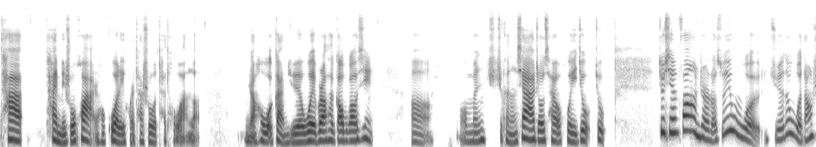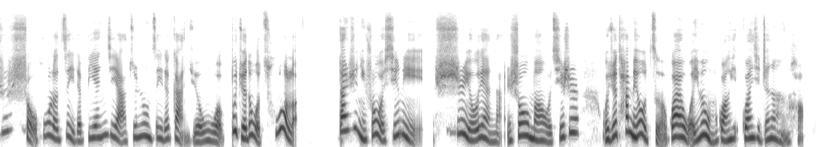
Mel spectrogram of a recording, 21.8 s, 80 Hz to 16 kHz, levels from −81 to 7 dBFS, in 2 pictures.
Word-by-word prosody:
他 210 -3 +5 0.3
他 210 - +2
也 - - +4
没 155 -2 +1
说 175 +2 +2
话。 215 0 +5
然 - - -7
后 165 - -6
过 195 - +5
了 155 - +2
一 - - 0
会 - - -10
儿， - - -3
他 175 - -7
说 170 -2 -1
他 - - -11
投 - - -9
完 - - -2
了， - - -5 0.6
然 - - 0
后 - - -1
我 - - +4
感 145 - +1
觉 165 +1 +2
我 190 +3 +6
也 185 - +7
不 200 - +3
知 - - +9
道 - - +4
他 200 -1 -1
高 195 0 +4
不 190 - -5
高 195 - +3
兴。 220 -4 -3 0.5
啊， 165 -3 -8 0.4
我 - - -10
们 180 +4 -3 0.2
可 - - -4
能 160 - -4
下 220 +1 +6
周 195 -2 +3
才 200 -1 -3
有 170 - 0
会 180 -1 -2
议 - - -2
就 200 - -1
就 - - -3 0.7
就 365 - +5
先 355 0 +2
放 390 -5 +3
这 235 -4 0
了。 185 -2 -4
所 320 - -8
以 400 - +1
我 295 - 0
觉 215 0 -5
得 335 - -5
我 - - -2
当 275 - -2
时 365 +4 -8
是 425 +1 -12
守 - - -1
护 300 +1 -6
了 235 -4 -1
自 245 +7 -10
己 235 - -3
的 185 0 -3
边 255 +7 -3
界 280 -5 -3
啊， 175 - -2
尊 260 +7 -5
重 280 -2 0
自 245 - -10
己 235 - -3
的 230 +2 -4
感 230 -3 -3
觉。 170 - -5
我 185 0 -2
不 390 0 +4
觉 235 - +4
得 - - +1
我 - - +1
错 420 +7 +1
了， - - -2 0.5
但 395 +1 +4
是 460 - -8
你 250 - +3
说 310 +9 -2
我 285 - +1
心 285 +11 -4
里 270 -6 -2
是 345 -6 -2
有 210 0 +2
点 235 -8 -1
难 165 - -10
受 290 +8 +2
吗？ 205 -5 +3
我 165 - -3
其 255 +10 -3
实 360 +3 -1 0.3
我 210 - +2
觉 245 - +2
得 - - +4
他 385 +5 0
没 295 -6 +7
有 305 -3 +3
责 - - -6
怪 270 +1 +6
我， 220 -7 +1
因 245 - +2
为 - - +5
我 290 - +6
们 175 - -7
光 205 -1 +1
关 240 +1 +3
系 235 - -4
真 215 +4 -3
的 240 - +1
很 180 - -7
好， - - -10
225 Hz, 330 characters per minute, -23 LUFS, 190-290 Hz, 0.7 s, 知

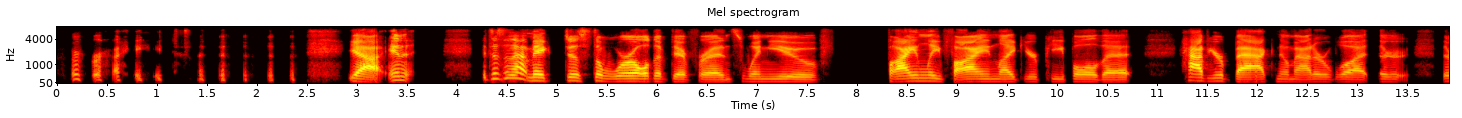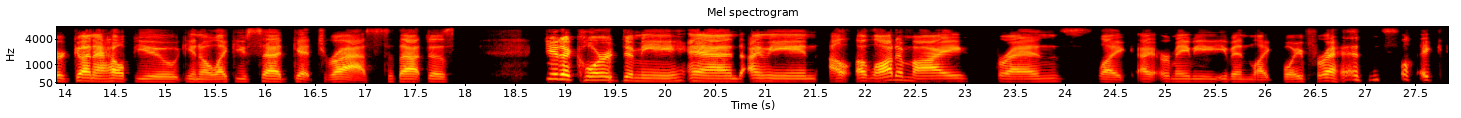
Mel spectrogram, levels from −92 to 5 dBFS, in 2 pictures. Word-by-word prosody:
Right. 255 - -11 1.8
Yeah, - - +8
and - - +6
it - - -6 0.7
eh, - - -10
doesn't 275 - -3
that 155 - +5
make 170 -1 +7
just 170 -3 0
the 170 - +2
world 140 0 +4
of 140 -2 -2
difference 120 +1 -1
when 130 -1 -4
you 130 -2 -1
f - - -22 0.5
finally 155 +1 +5
find, 130 +1 +3
like, 125 +1 -1
your 125 -1 -6
people 125 -1 -6
that 120 0 -3 0.5
have 170 -2 +6
your 155 +1 -3
back 120 +1 +5
no 125 -2 -10
matter 125 0 -3
what, 120 -1 -3
they're 125 -1 -9 0.4
they're - - -6
gonna 160 -2 +3
help 145 0 0
you, 130 -2 -6
you 135 -3 -7
know, 120 -1 -5
like 125 +1 -4
you 135 -1 -10
said, 135 +1 -1
get - - -4
dressed, - - -2
that 135 -1 0
just 130 -3 -8 0.9
did 265 -1 +4
accord 195 -6 +3
to 185 - 0
me, 155 +1 -3
and, 145 -2 +3
I 155 -1 0
mean, 145 -1 -2 0.2
a 155 - -3
a 165 - -1
lot 160 +6 +1
of 205 -2 -4
my 150 -1 0 0.4
friends, 135 +2 -6
like, 120 -2 -5
I 130 -2 -4
or 145 - -12
maybe 135 0 -5 0.3
even, 125 -3 -8
like, 115 -1 -9
boyfriends, 170 - -6 0.2
like, - - -6
140 Hz, 135 wpm, -24 LUFS, 125-155 Hz, 1.8 s, Yeah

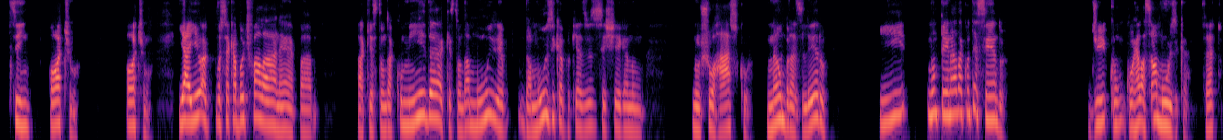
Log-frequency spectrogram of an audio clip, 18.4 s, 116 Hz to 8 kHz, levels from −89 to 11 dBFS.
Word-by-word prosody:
Sim. 180 -3 0 0.3
Ótimo. 190 +2 +2 0.7
Ótimo. 180 -10 0 0.4
E 210 - +7
aí, 205 +1 +8
é 240 - +6
o 200 - -4
você 200 +1 -2
acabou 205 +1 +1
de 215 - -9
falar, 195 -5 +5
né, 160 -2 -1
pa 145 +1 -6 0.7
a - - -1
questão 160 0 -4
da 160 - -1
comida, 215 +7 +2
a - - -2
questão 160 -2 -7
da 180 - -2
mule 190 0 -1 0.2
da 185 -9 -6
música. 215 +4 0
Porque, 160 +1 -13
às 165 -1 -4
vezes, 175 0 -6
você 170 - -6
chega 165 0 -3
num 150 -3 -5 0.7
num 160 -1 0
churrasco 165 +1 0 0.2
não 195 +7 +3
brasileiro, 170 - +1 0.8
e 230 +8 -2 0.3
não 255 +2 +3
tem 250 -1 +2
nada 255 +2 +3
acontecendo. 250 -5 -1 1.2
De 195 +2 -1
com 195 -1 -6
com 180 - -2
relação 195 +3 +3
à - - +3
música, 170 - +1
certo? 170 +1 -6
185 Hz, 145 wpm, -22 LUFS, 165-215 Hz, 1.2 s, aí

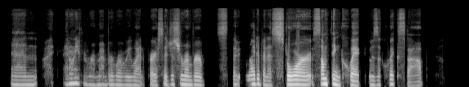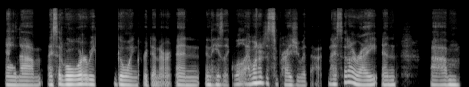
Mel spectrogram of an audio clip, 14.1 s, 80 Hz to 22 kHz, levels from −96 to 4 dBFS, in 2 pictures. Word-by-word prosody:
and 165 -1 -5
I - - -20 0.2
I - - -8
don't 205 +1 +2
even 205 -3 -7
remember 165 +1 -8
where 165 -1 -5
we 160 -1 -6
went 155 -1 -7
first, 145 +1 -4
I - - +1
just 180 +2 -3
remember 165 -3 +2 0.2
s - - -11
it 180 - -7
might 185 +2 +3
have 195 - +1
been 165 - -3
a 150 - -7
store, 175 +1 +8
something 195 -4 +7
quick, 150 -2 +3
it - - -6
was 160 0 -4
a - - -5
quick 185 +3 -3
stop, - - -6 0.8
and, 160 -2 -3
um, 155 +1 -4
I 170 - -3
said, 180 +2 -2
"Well, 175 0 +6
where 185 +1 +5
are - - +1
we 175 -1 -1 0.3
going 165 -4 -1
for - - -6
dinner?" - - -9
And 150 -1 -5
and 170 -2 -3
he's 165 0 -7
like, - - -17
"Well, 185 - -7
I 185 - -7
wanted 225 +3 +2
to 205 - -9
surprise 165 -5 -8
you 150 - -14
with 145 -1 -14
that," - - -22
and 185 - -9
I - - -2
said, 250 +7 -6
"All 245 -4 0
right," 170 +2 -2
and, 165 -1 -4 0.5
um 165 -1 -4
165 Hz, 245 wpm, -24 LUFS, 160-180 Hz, 0.8 s, store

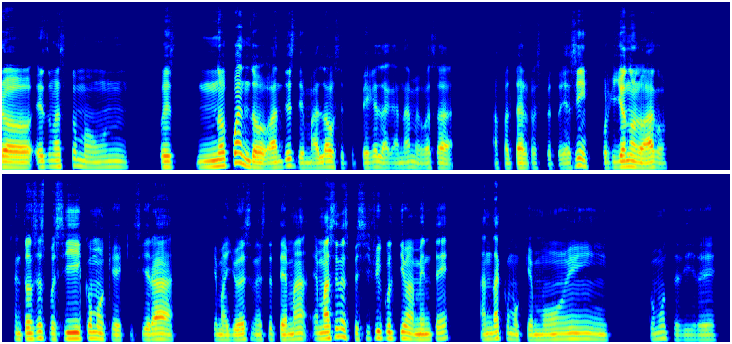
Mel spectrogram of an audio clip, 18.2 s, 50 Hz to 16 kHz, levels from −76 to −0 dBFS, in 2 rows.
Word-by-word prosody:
pero 115 -2 +6
es 120 +1 -1
más 130 0 -2
como 130 -6 -5
un, 120 0 -6 0.4
pues, 120 0 +2 0.2
no 130 +5 +4
cuando 120 - +4
andes 140 +6 0
de 105 - -4
malas 105 +3 0
o 115 - -2
se 105 -2 -18
te 95 - -30
pegue 105 +3 -4
la 105 -2 -3
gana, 105 +2 -9
me 110 -4 -8
vas 105 +2 -8
a 105 -2 -2 0.5
a - - -16
faltar 100 +1 -1
el 100 - -10
respeto 100 -2 -15
y - - -5
así, 135 +5 +1
porque 115 - -7
yo 125 +1 +8
no 130 -1 +5
lo 105 -1 +4
hago. 105 -2 +2 0.9
Entonces, 120 +4 +1
pues 115 -3 -6
sí, 130 +1 +7
como 135 -3 0
que 105 -3 -4
quisiera 110 +1 +1 0.4
que - - -13
me 105 - -2
ayudes 110 +3 0
en 110 - -12
este 105 +2 -9
tema. 115 +3 0
Más 130 +2 +5
en 175 - +1
específico, 135 -1 -2
últimamente 125 0 +1 0.3
anda 120 +5 0
como 115 -5 -7
que 105 -1 -6
muy, 115 +1 -2 0.5
¿cómo 130 +3 -9
te 105 - -15
diré? 105 0 -11
115 Hz, 180 wpm, -25 LUFS, 105-125 Hz, 0.9 s, yo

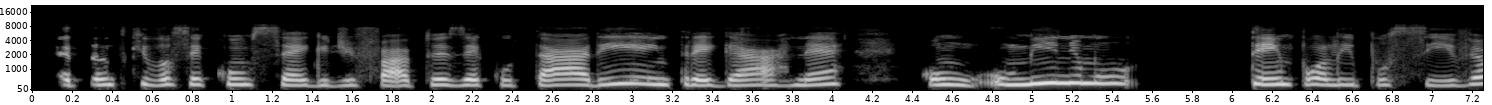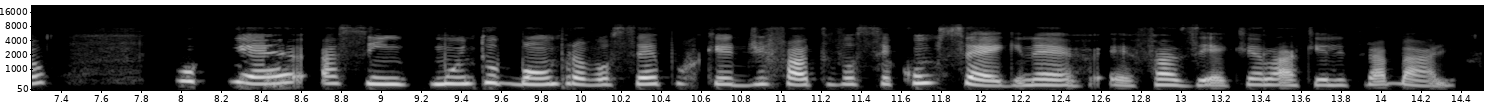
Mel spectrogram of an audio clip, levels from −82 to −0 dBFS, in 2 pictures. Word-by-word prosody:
é 245 - +1
tanto 270 0 0
que 300 - -4
você 270 +1 -1
consegue 255 -3 -1
de 235 +2 -6
fato 230 0 0
executar 255 0 +1
e 315 +4 +3
entregar, 250 -3 0
né, 270 +4 0 0.4
com 270 +1 +2
o - - -1
mínimo 330 +2 +6 0.5
tempo 285 -2 +3
ali, 265 -1 0
possível. 255 +3 -4 0.7
O 435 - +4 0.2
que 400 - -2
é, 330 +2 +3
assim, 315 -3 0
muito 315 +4 +2
bom 295 -3 +2
pra 310 -2 +1
você 280 +3 0
porque 310 -3 -7
de 275 +4 -6
fato 275 -1 +1
você 290 +2 -6
consegue, 295 -9 +1
né, 250 -2 0
eh, 265 - -6
fazer 240 -1 -1
aquela 270 +3 -3
aquele 250 0 -5
trabalho. 225 +6 -5
275 Hz, 150 wpm, -22 LUFS, 250-305 Hz, 0.7 s, mínimo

